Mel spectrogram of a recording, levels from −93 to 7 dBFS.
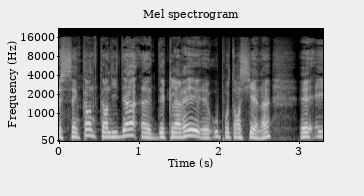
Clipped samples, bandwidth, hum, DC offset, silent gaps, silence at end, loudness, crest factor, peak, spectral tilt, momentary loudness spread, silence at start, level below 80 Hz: under 0.1%; 16.5 kHz; none; under 0.1%; none; 0 s; -15 LUFS; 14 dB; 0 dBFS; -5.5 dB/octave; 6 LU; 0 s; -54 dBFS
